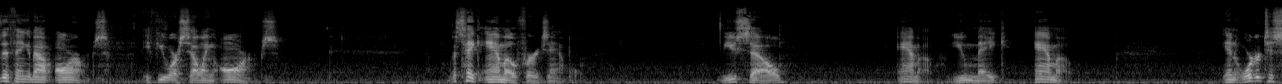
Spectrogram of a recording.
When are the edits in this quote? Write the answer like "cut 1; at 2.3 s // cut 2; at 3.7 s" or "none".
cut 1; at 4.4 s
